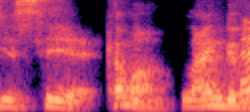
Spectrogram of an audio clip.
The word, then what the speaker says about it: Langevin: And am I saying that right, Neil? Langevin? – I think you're saying it how I say it. I guess it's probably now you've brought it up. Presumably French, Langevin.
